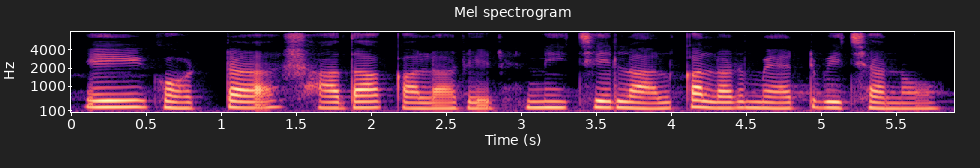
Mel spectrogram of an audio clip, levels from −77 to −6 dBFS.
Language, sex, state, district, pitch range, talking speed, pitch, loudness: Bengali, female, West Bengal, Cooch Behar, 200-230 Hz, 90 wpm, 215 Hz, -16 LUFS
